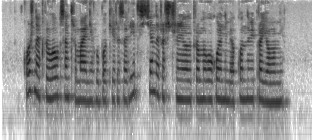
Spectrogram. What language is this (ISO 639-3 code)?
bel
